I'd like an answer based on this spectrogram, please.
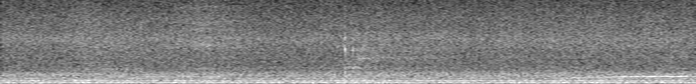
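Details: Honey bees making a winter cleansing flight around noon at Langstroth-Root hives, with a mass flight under way. A dense, steady hum with a low droning core and layered overtones holds evenly throughout, with a faint rising whine near the end.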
